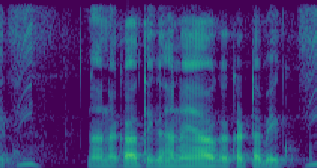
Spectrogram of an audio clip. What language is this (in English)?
Kannada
